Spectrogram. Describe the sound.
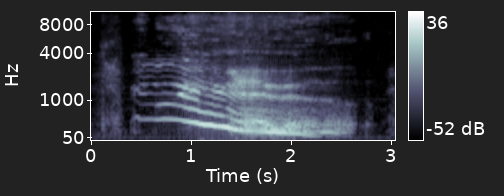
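A single loud lion roar swells up and then slides downward in pitch into a rough, rumbling growl, lasting about two seconds with brief faint sounds before and after.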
